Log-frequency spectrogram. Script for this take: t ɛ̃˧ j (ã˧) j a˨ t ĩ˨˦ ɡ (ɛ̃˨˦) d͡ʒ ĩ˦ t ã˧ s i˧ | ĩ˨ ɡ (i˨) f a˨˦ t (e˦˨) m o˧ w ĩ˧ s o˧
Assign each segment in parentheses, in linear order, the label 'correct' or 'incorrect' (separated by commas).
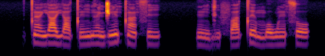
incorrect, incorrect, correct, correct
